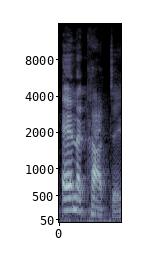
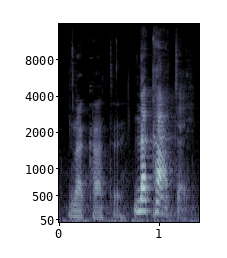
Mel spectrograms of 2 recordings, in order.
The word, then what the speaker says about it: Nakate: Yeah, now Vanessa and Nakate, I believe I'm pronouncing Nakate. But I think it would be Enakate, no? Nakate, for sure.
